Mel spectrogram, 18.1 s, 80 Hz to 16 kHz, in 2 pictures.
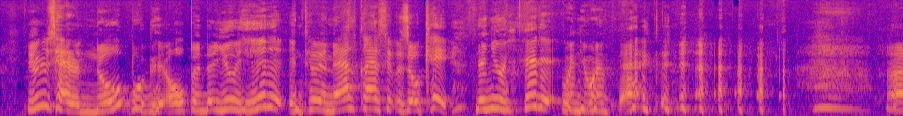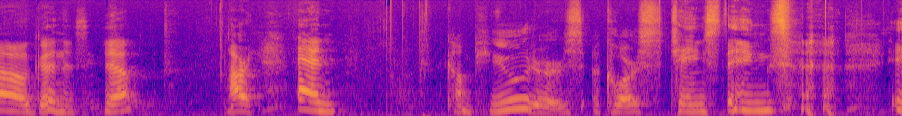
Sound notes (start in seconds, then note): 6.4 laughing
